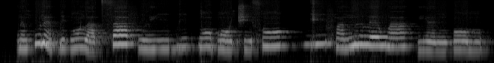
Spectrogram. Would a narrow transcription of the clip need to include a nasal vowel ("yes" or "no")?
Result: yes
